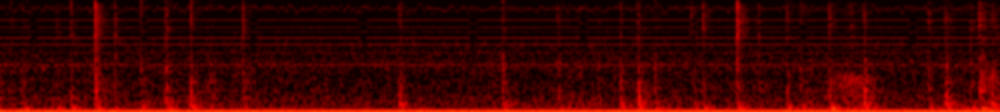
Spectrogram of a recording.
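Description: Near silence: faint room hiss with scattered soft clicks of typing on a computer keyboard.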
